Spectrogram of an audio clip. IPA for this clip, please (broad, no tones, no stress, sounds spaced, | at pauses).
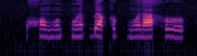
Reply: χ õ ɡʷ ã kʷ ɛ̃ ɓ ɛ q ə kʷ ɡʷ ɛ̃ ɾ a h ʊ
